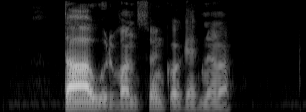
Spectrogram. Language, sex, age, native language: Icelandic, male, 40-49, Icelandic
